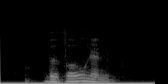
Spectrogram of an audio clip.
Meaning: to live in, to inhabit
- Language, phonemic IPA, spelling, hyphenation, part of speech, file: Dutch, /bəˈʋoːnə(n)/, bewonen, be‧wo‧nen, verb, Nl-bewonen.ogg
